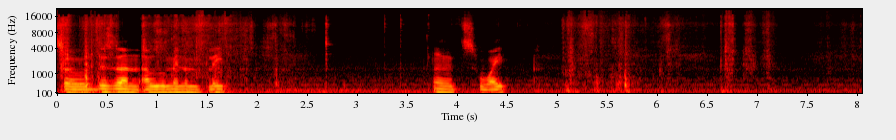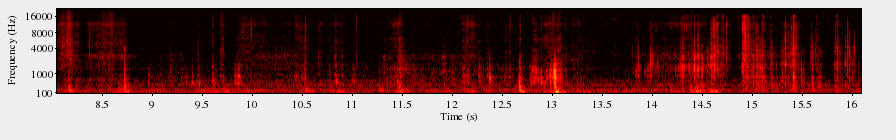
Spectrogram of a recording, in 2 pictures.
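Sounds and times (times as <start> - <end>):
packaging crinkling: 13.8 - 16.0.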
